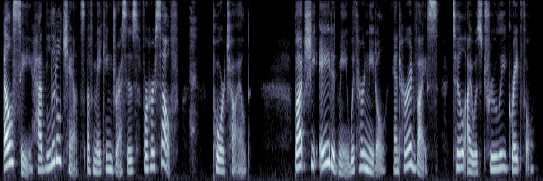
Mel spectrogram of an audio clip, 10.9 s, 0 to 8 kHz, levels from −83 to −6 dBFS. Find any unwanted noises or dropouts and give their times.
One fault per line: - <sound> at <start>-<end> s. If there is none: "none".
- breath at 3.8-4.0 s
